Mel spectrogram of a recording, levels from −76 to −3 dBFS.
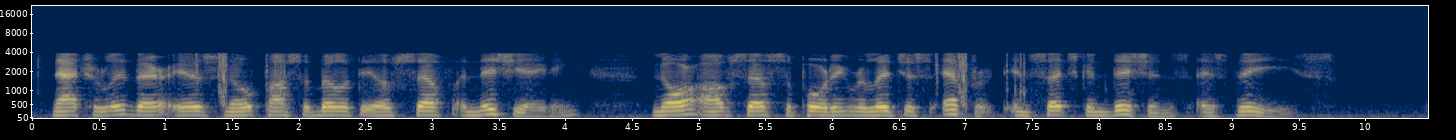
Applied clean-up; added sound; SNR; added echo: none; Packing tape, duct tape; 17 dB; none.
